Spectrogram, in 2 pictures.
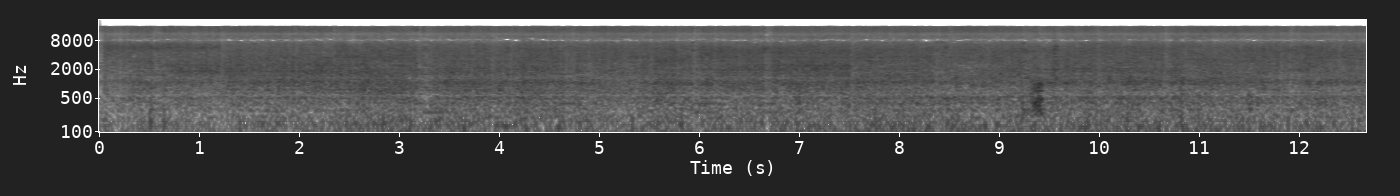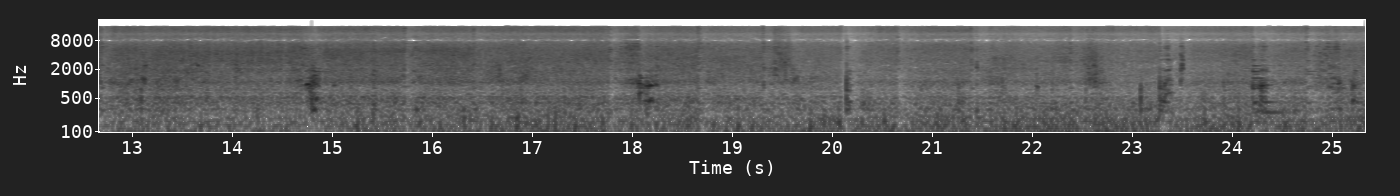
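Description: Meat frying in a pan with onions, giving a loud continuous sizzle and hiss with occasional spatters and stirring scrapes, heard alone and up close.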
